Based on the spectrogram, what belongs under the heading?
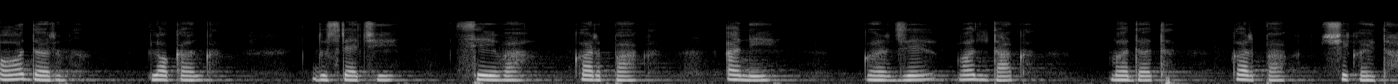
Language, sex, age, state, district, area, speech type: Goan Konkani, female, 18-30, Goa, Murmgao, urban, spontaneous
